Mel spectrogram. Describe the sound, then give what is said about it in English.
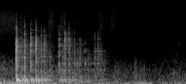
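Dice clatter onto a surface during a tabletop game's timed lightning round, with one sharp rattling impact followed by several lighter, fading clicks. “Lift off and the clock is starting. Lightning round. Grab your dice.”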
